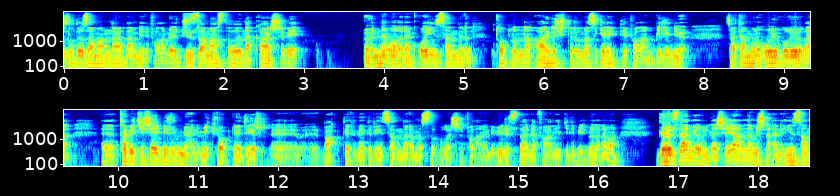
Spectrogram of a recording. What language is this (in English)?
Turkish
